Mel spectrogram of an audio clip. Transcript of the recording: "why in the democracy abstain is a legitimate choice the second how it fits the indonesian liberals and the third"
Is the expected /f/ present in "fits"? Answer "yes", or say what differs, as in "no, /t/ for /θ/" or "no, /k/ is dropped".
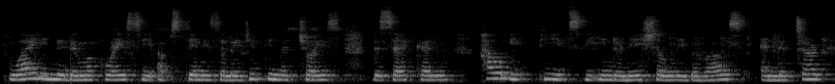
no, /p/ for /f/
